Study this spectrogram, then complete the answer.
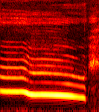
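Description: A man imitates a wolf howl with his voice, one loud sustained tone that dips slightly in pitch and holds steady for under two seconds before cutting off abruptly.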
